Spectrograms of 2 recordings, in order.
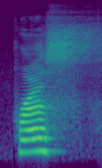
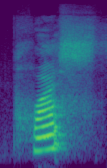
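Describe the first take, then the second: The two takes are said the same way.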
